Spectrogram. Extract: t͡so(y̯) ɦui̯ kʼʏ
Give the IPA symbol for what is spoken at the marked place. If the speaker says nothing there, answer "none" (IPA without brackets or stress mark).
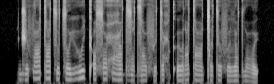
y̯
